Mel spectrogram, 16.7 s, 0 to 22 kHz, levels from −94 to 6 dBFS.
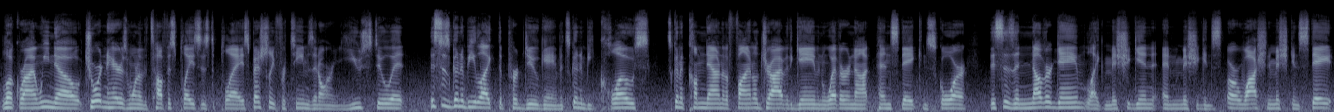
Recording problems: wind noise on the microphone; occasional gusts; 25 dB below the speech

